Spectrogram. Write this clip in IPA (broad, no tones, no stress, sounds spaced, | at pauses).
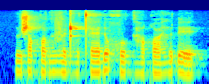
ɨ ʃ ɛ qʷ ɐ ɡ ɘ v ɛ ɖʱ o t̪ʰ ɛ ɗ ɨ χʷ ɐ ɡʱ a qʷ e ɦ ɨ ɗ e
